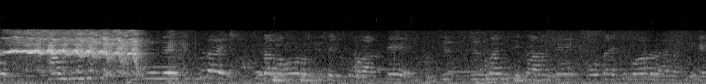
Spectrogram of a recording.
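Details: Foal whinnying, recorded 4 October 2019: a loud, shrill, wavering neigh lasting about a second and a half, then people talking quietly over soft rustling and shuffling.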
